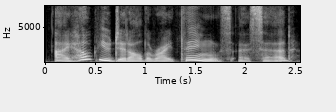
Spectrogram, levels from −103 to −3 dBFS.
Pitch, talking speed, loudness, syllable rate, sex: 215 Hz, 235 wpm, -16 LUFS, 4.4 syllables/s, female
